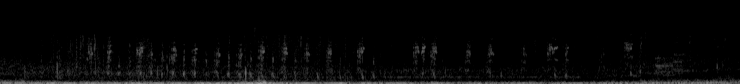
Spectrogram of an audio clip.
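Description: Birds calling in a quick, uneven run of short calls that thins out toward the end, over a low rumble of wind on the microphone.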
